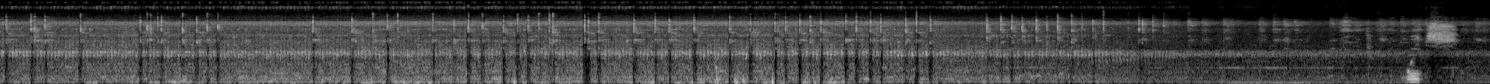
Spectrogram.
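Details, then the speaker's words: 2017 Toyota Hilux diesel idling, louder with AC, drive or reverse load: fast dry crackling clicks stopping at shutdown; belt tensioner and idler pulley already changed, cause found to be the alternator pulley. "it gets it gets louder whenever load is on the engine. So whenever you turn off the AC, it minimizes, but whenever you put it in drive or reverse, it gets louder."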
